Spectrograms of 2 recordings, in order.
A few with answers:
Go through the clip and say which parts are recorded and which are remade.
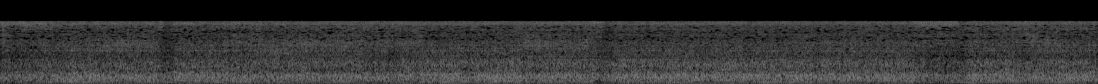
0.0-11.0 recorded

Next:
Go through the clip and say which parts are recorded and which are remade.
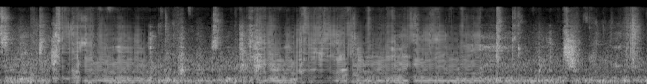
0.0-0.6 recorded; 0.6-1.5 remade; 1.5-2.6 recorded; 2.6-4.8 remade; 4.8-6.5 recorded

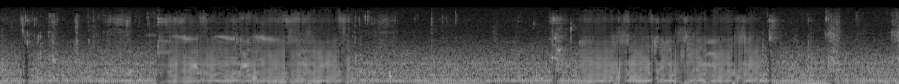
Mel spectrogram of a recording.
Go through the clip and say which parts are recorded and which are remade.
0.0-1.6 recorded; 1.6-3.5 remade; 3.5-5.8 recorded; 5.8-7.6 remade; 7.6-9.0 recorded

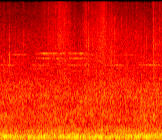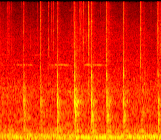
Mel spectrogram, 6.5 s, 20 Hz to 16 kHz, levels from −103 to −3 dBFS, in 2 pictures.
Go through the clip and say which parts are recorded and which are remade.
0.0-6.5 recorded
